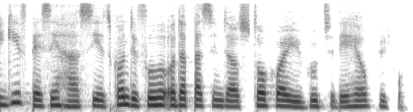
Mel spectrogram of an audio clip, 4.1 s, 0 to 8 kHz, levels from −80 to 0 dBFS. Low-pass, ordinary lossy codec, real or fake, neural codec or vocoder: 7.2 kHz; none; fake; codec, 16 kHz, 0.5 kbps, X-Codec, HuBERT features, trained on LibriSpeech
